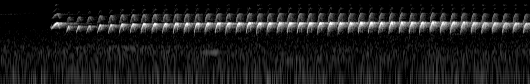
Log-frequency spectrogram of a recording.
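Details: Silvered antbird song recorded after playback of pre-recorded material, a fast, uniform rattle of high, clipped notes that begins with a slight upward step and runs on steadily for nearly five seconds, swelling slightly in volume.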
